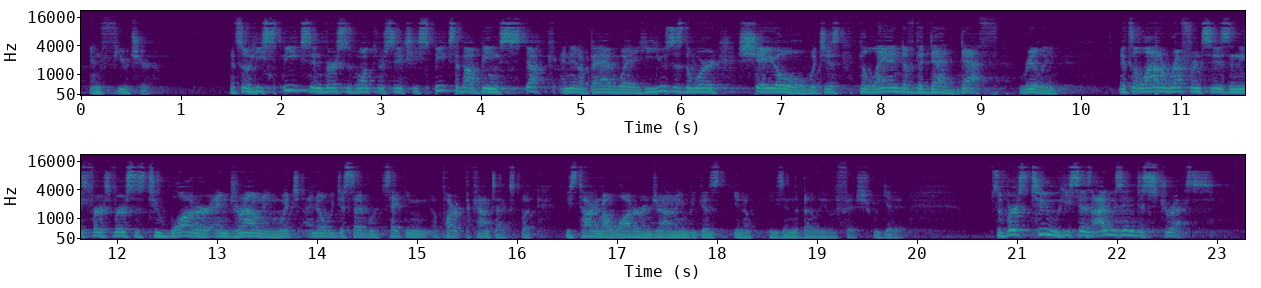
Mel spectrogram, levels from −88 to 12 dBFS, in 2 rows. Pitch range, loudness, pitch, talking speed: 125-165 Hz, -37 LUFS, 145 Hz, 225 wpm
